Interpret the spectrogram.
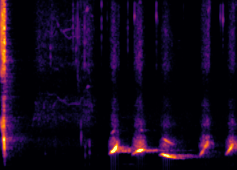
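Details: Talking Indian ringneck parrot giving a quick run of five or six whistled, speech-like syllables with bending, rising and falling tones, after a short sharp click at the start.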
